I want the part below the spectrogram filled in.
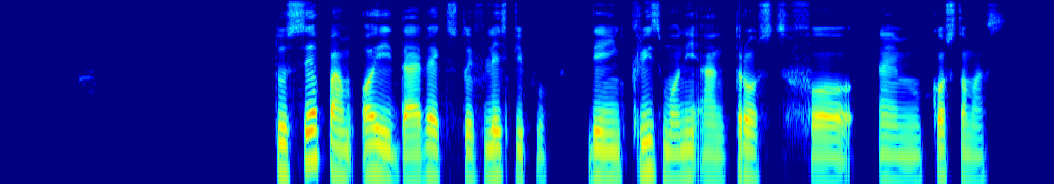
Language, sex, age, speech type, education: Nigerian Pidgin, male, 15-29, spontaneous, secondary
